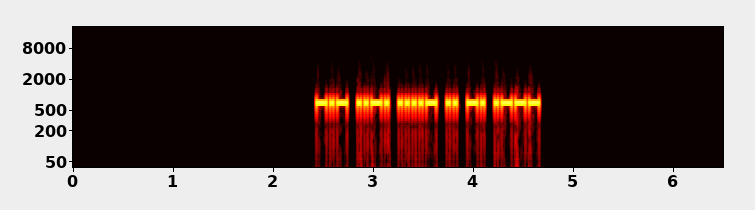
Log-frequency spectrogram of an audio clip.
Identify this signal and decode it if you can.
Morse code, heard as a keyed tone, about 36 wpm, 700 Hz. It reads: KF4INJ
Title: USA Call Signs - 6 Characters - Repeated 3x - 35wpm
